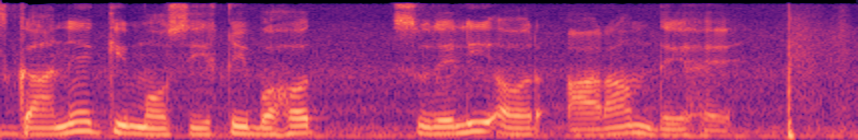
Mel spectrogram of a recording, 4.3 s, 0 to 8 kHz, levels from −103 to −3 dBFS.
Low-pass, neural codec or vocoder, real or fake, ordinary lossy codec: 7.2 kHz; none; real; MP3, 64 kbps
